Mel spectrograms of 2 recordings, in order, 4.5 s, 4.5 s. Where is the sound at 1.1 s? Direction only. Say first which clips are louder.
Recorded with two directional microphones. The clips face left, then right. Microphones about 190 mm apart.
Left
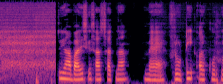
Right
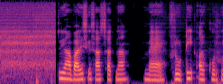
Right 3 dB; 50° right (ahead or behind).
